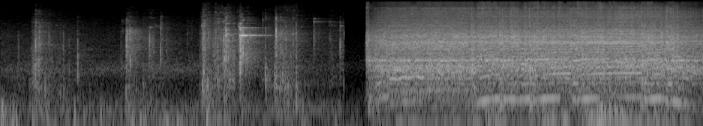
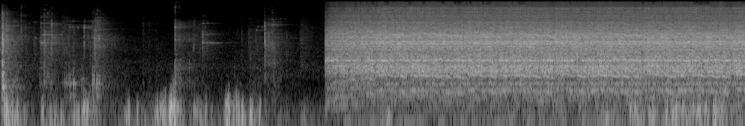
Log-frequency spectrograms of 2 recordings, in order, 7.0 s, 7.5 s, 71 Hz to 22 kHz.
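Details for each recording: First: 1990 Range Rover Classic V8, stored in a barn over 10 years, after an oil change and long cranking: fires abruptly and settles into a steady, even idle; starts and runs normally. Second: 1990 Range Rover Classic stored in a barn over 10 years, after refitting fuel tank and lines: about ten seconds of steady cranking that never catches; owner suspects tank breather or vacuum/pressure issue.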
